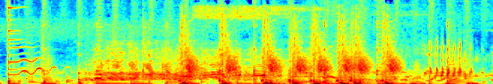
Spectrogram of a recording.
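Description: Comedic background music with added cartoon sound effects: a warbling wobble tone in the first second, then a quick run of whack hits, about two to three a second.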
